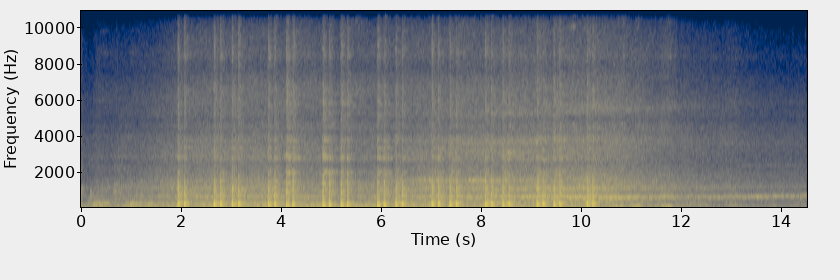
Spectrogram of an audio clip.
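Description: Keikyu 600-series eight-car limited express passing through a station without stopping, its wheels clacking in regular groups over the rail joints for about eight seconds. The running noise then fades away, leaving a steady whine.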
